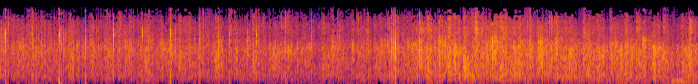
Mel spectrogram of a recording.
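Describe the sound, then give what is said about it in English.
Sustained audience applause recognizing the accomplishments and careers of two doctors, many hands clapping in a dense, crackling wash with a few sharper individual claps standing out, steady and fairly loud throughout with no voices. “Please join me in a special round of applause to recognize their accomplishments and their unparalleled careers.”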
